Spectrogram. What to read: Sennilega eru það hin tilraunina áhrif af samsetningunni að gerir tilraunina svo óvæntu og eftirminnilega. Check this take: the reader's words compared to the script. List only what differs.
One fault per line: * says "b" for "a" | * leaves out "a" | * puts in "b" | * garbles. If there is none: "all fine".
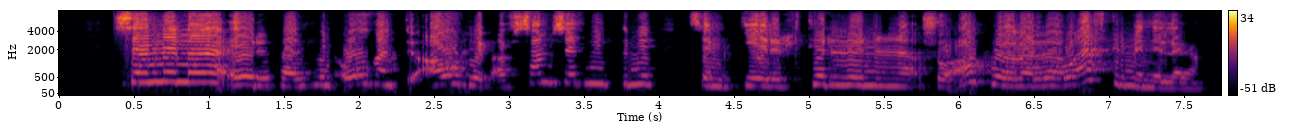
* says "óvæntu" for "tilraunina"
* says "sem" for "að"
* says "áhugaverða" for "óvæntu"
